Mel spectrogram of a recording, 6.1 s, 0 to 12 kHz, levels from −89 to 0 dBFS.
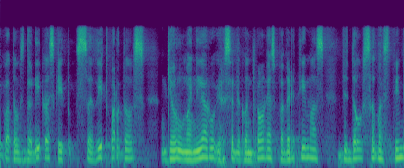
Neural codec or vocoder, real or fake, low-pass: codec, 16 kHz, 1 kbps, FreqCodec, larger model; fake; 7.2 kHz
